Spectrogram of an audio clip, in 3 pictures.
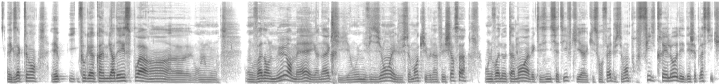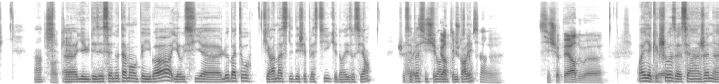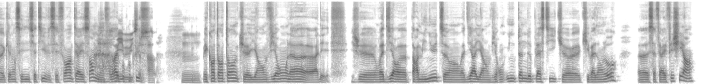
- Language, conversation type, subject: French, podcast, Peux-tu nous expliquer le cycle de l’eau en termes simples ?
- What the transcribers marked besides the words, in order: chuckle; stressed: "filtrer"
